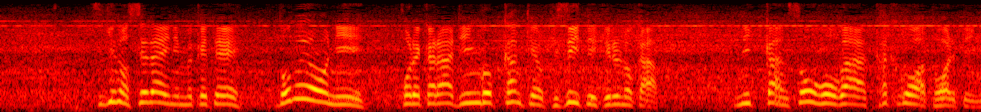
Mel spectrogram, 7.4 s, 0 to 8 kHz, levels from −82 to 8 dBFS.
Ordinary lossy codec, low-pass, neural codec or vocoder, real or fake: none; 7.2 kHz; none; real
